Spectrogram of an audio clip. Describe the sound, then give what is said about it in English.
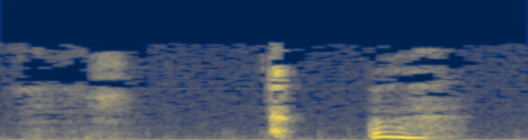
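A hiccup from someone with a bout of hiccups: a brief sharp burst followed by a short voiced catch, fairly loud against a steady low hum. “What's your favorite kind of hiccup? I don't know. They get so loud sometimes.”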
